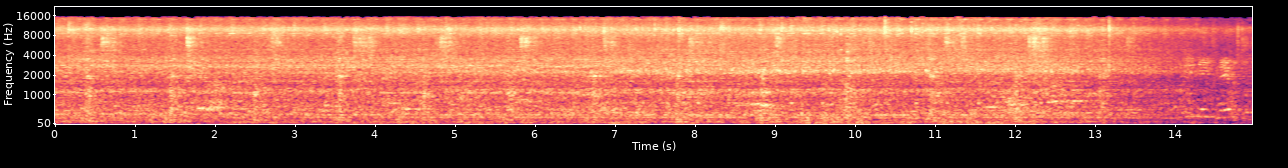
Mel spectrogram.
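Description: Steam hisses loudly and steadily.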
